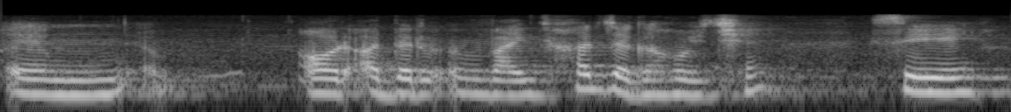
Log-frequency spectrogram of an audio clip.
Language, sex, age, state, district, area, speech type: Maithili, female, 30-45, Bihar, Madhubani, urban, spontaneous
